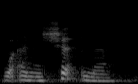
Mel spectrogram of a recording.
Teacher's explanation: الشين من الحروف المستفلة، أيضا ننتقل من الهمزة إلى الشين وغنة مرافقة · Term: الإخفاء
